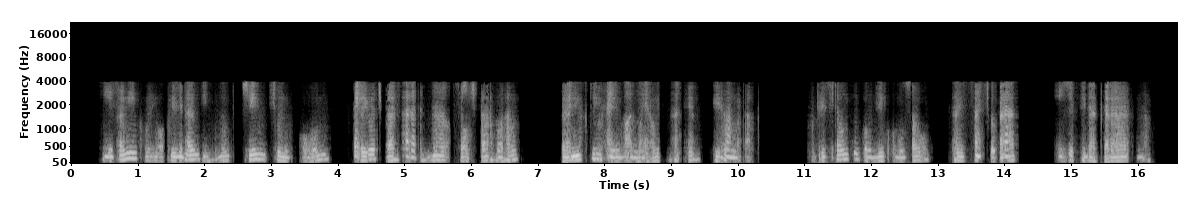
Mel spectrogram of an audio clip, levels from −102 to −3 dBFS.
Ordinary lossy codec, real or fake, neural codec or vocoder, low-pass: AAC, 16 kbps; fake; codec, 16 kHz, 0.5 kbps, FreqCodec, smaller model; 7.2 kHz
